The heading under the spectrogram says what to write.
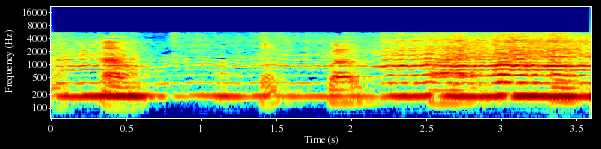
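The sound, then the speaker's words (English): A fly buzzes continuously with a steady, low droning hum, its pitch wavering slightly as it moves, fairly loud and alone without any talking. “Some kind of fly.”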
